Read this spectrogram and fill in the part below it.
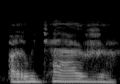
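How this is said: The name is pronounced the French way. "it's more French"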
